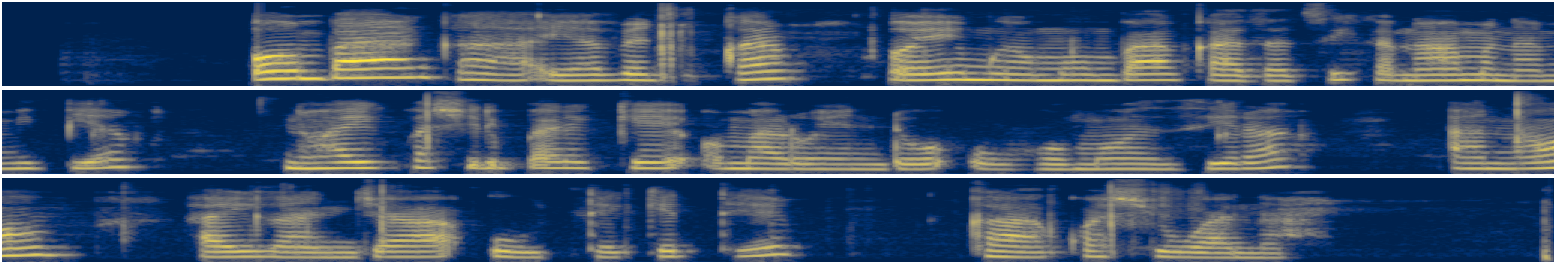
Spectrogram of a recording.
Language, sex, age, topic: Oshiwambo, female, 18-24, finance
